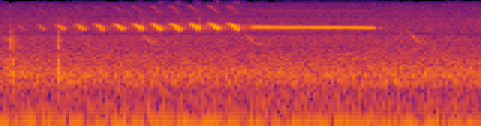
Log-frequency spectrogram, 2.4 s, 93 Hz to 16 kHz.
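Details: UK yellowhammer singing, captured on a Canon SX50HS: a rapid series of a dozen or so identical high chipping notes, then a sustained level whistle held for over half a second, with faint low background rumble.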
